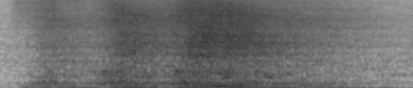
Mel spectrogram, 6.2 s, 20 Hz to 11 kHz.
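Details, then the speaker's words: VW Up after the fuel/engine adaptation completed successfully, reading 55% ethanol: the engine rises smoothly through one rev and eases back with no stumble; the car has stopped vibrating and runs cleanly. "e eu já sinto não funcionar do carro que o carro já parou de vibrar mais tá outra se ele não viram mas agora já melhorou"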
